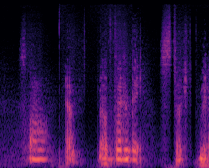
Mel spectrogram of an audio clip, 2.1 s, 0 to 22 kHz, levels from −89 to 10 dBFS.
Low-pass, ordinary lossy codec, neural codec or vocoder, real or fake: 19.8 kHz; none; codec, 44.1 kHz, 0.9 kbps, DAC; fake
